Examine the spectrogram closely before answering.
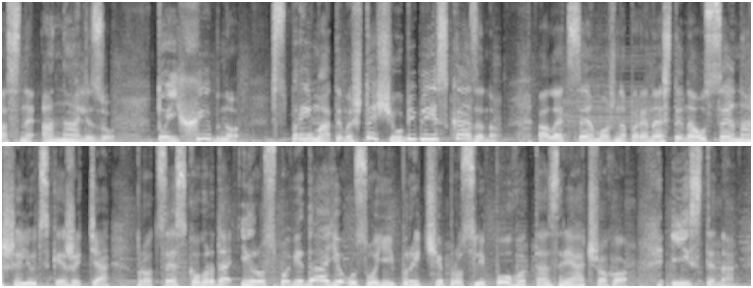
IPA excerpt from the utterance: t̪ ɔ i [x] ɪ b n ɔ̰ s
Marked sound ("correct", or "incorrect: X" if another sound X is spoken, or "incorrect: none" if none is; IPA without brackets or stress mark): correct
